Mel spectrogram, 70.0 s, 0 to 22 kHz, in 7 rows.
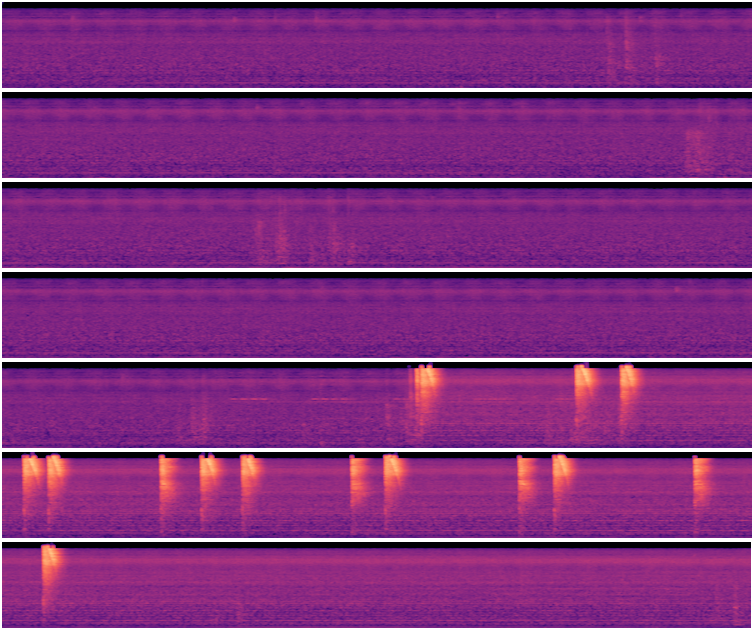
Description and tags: MOVIE THEATER BEHIND CONCESSION 01
A roomtone of behind the concession stand near the CO2 tanks for the soda machines. Recorded with a Tascam DR-40
ambience, theater, concession, roomtone, movie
